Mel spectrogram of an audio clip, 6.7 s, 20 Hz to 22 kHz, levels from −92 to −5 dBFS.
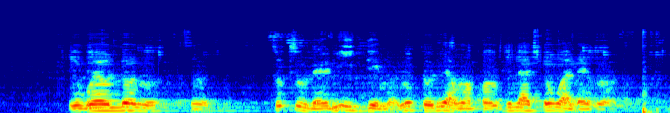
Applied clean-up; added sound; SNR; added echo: neural separator model SepFormer DNS4.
